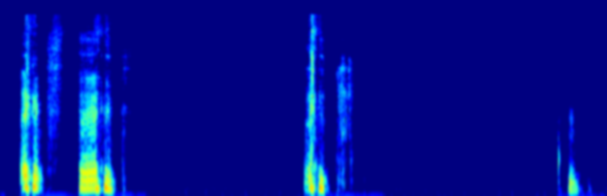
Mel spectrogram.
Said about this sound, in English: I don't know why this cough came back.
